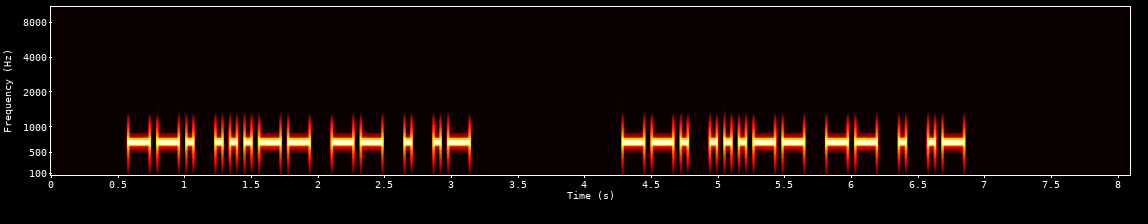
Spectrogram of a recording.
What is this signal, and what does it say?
Morse code, heard as a keyed tone, about 22 wpm, 700 Hz. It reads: G3MEA G3MEA
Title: DXCC-100 Call Signs - 5 Characters - Repeated 2x - 22wpm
